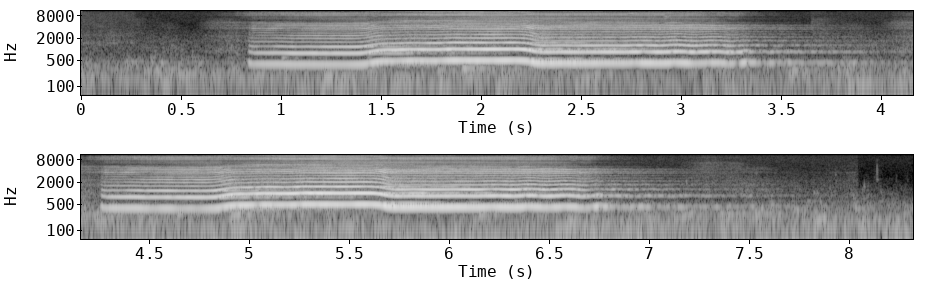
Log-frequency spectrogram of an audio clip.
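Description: A woman's voice singing a wordless, humming call twice, the same short melody each time: a low note, a step up, then back down to a held note. It is the mermaid's song-call summoning the sea creatures.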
